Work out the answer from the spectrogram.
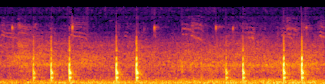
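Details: Pileated woodpecker pecking at a bat house in Cedar Point Park. Sharp, dry wooden knocks come singly or in quick pairs at uneven intervals, about ten strikes in five seconds, over a low steady background rumble.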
